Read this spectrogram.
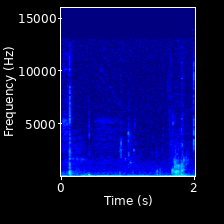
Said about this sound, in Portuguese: Eu, nossa, eu vou até tomar uma água aqui pra, porque eu vou falar muito sobre esse assunto, velho.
